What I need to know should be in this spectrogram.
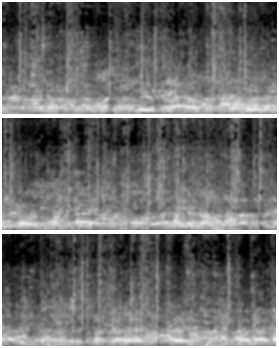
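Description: A large crowd of men chants loudly outdoors.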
